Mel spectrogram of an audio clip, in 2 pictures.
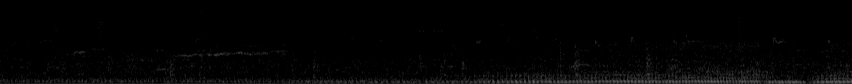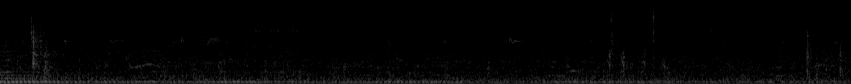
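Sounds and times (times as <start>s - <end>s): faint bird chirps: 0.0s - 17.0s
insect buzzing: 4.7s - 16.4s.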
